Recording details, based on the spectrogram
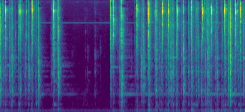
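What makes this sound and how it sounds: A typewriter-style backlit mechanical keyboard with round brown plastic keycaps on a dark frame is typed on rapidly with fingertips and long coffin nails. Bright, clacky key taps come in quick bursts, stop for about a second of near silence, then resume in a steady flurry.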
